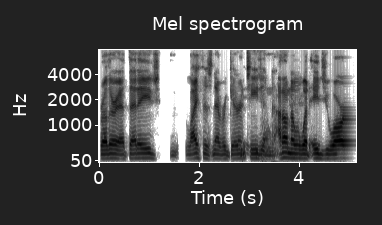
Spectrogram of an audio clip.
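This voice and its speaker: A man's voice: mid-range voice, level tone, moderate pace. A man in his late thirties arguing casually on a group call, calling others bro and man. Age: 30s. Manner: casual, calls people bro and man, defensive. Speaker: call participant. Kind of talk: heated debate on a group call.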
